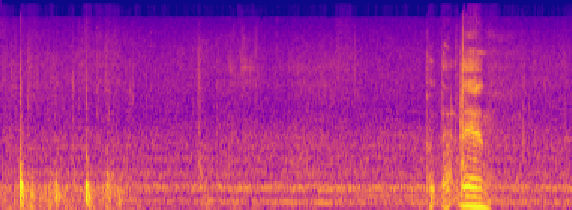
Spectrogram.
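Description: Honey bees being shaken from a frame while a nuc is installed in a hive give a low, continuous buzzing hum, with a few sharp knocks and a short louder burst near the end, and a brief spoken phrase.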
